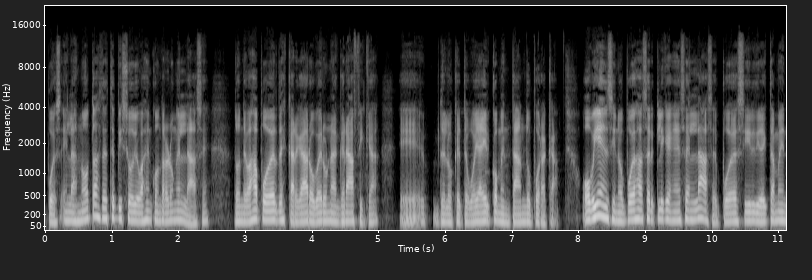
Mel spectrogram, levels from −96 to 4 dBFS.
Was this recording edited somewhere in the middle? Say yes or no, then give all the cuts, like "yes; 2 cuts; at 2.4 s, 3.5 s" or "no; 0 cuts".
no; 0 cuts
